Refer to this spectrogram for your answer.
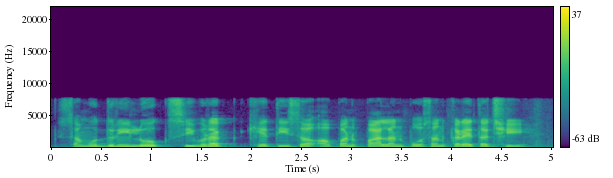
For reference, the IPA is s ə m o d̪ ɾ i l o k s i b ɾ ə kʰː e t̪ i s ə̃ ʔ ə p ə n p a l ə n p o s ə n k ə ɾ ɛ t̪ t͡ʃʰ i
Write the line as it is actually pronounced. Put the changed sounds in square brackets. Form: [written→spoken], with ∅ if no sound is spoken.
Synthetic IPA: s ə m [o→u] d̪ ɾ i l o k s i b ɾ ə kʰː e t̪ i s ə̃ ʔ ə p ə n p a l ə n p o s ə n k ə ɾ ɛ t̪ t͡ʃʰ i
